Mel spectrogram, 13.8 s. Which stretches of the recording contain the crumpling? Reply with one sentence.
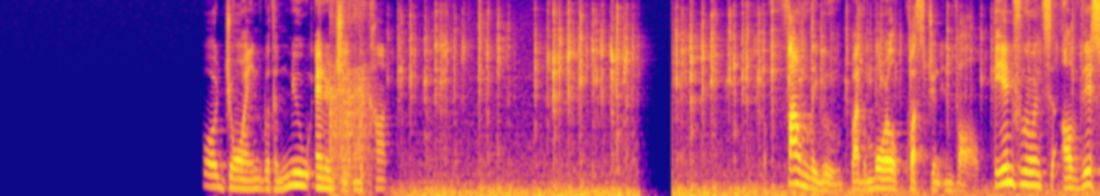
The crumpling can be heard from 4.1 to 4.7 s.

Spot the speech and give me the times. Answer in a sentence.
You can hear the speech from 2.5 to 4.8 s and from 9.6 to 13.7 s.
